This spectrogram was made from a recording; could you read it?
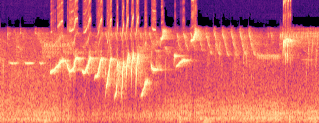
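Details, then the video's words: A magpie-robin sings gacor isian: after a thin whistle, a fast rhythmic cascade of sharp downslurred notes, then softer rising notes and a final high chirp. "burung murai gacor isian"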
